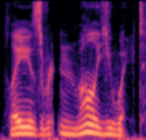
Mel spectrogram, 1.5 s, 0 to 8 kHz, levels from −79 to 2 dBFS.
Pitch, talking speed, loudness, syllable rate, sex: 135 Hz, 205 wpm, -15 LUFS, 4.9 syllables/s, male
